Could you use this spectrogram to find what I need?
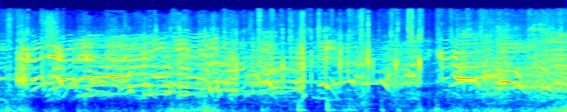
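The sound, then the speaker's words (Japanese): Spectators cheer and call out continuously as children run a school race laps around the grounds, an excited crowd of voices over the running. “最初にグラウンドを一周、その後外回りを何周かして戻ってきます。地域の方も保護者の皆さんも応援に駆けつけています。”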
